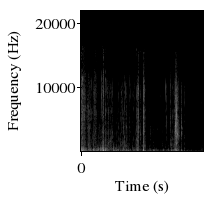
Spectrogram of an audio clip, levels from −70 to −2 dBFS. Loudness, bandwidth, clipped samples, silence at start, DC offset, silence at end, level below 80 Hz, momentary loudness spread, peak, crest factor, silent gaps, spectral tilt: -42 LUFS; 16.5 kHz; under 0.1%; 0 s; under 0.1%; 0 s; -60 dBFS; 14 LU; -14 dBFS; 30 dB; none; -2.5 dB/octave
